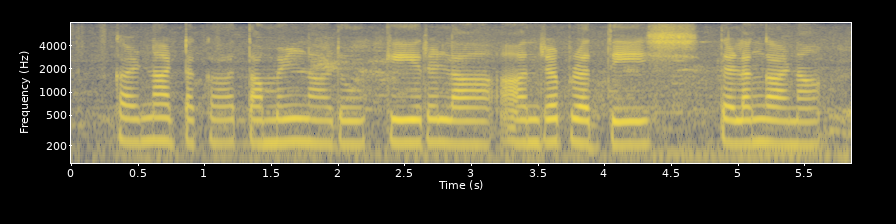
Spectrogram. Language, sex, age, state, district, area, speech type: Kannada, female, 30-45, Karnataka, Bangalore Urban, rural, spontaneous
